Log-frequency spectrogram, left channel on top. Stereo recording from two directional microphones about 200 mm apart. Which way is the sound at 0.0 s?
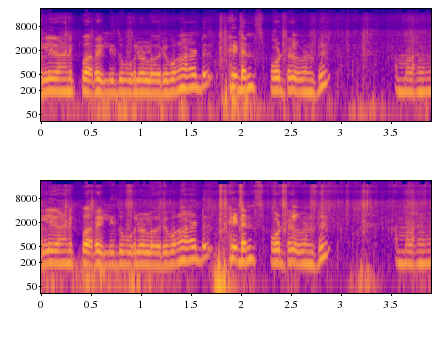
30° left (ahead or behind).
